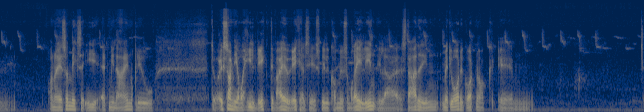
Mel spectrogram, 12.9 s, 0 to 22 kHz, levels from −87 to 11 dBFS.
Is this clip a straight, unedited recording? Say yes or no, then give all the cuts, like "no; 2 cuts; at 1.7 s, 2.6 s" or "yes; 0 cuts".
no; 4 cuts; at 1.7 s, 2.7 s, 4.2 s, 9.0 s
